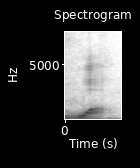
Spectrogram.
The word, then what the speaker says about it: は: sometimes but when it's a topic marker you pronounce it as wha you easily you'll get used to that quite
